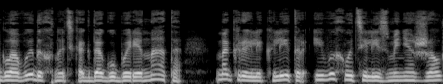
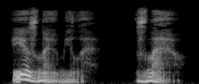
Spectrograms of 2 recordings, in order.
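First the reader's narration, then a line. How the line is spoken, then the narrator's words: Whisper. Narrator (Russian): шептал Ренат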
